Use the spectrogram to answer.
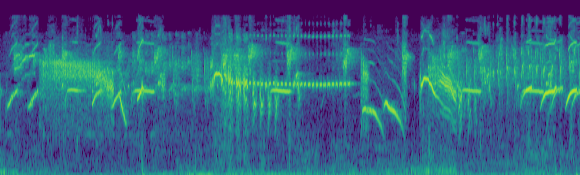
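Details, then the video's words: Lure recording of the sirtu bird, meant for attracting birds: a crowded burst of high chirps, squawky notes and long thin whistles, broken by brief pauses and sharp falling slurs. "audio pikat burung sirtu//durung sirpu"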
